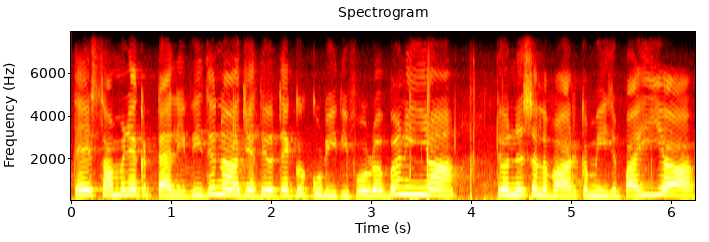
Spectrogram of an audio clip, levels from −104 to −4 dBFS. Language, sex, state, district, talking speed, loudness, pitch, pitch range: Punjabi, male, Punjab, Kapurthala, 180 wpm, -13 LUFS, 270 Hz, 255-285 Hz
